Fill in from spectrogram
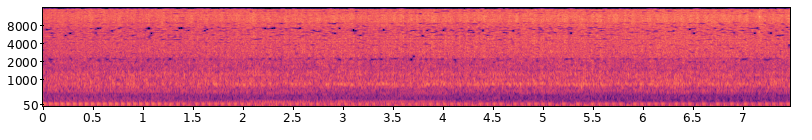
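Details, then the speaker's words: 2019 Honda Vario 150 scooter at idle with a rough, uneven rattling growl; it also grinds when pushed. The rear CVT clutch is loose, with a slack clip found on disassembly, and needs replacement. "Terus kalau mesin kita hidupkan Hai suara mesin jadi kasar tewas ya lah ini ciri-ciri dari klaker puli belakang ya"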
